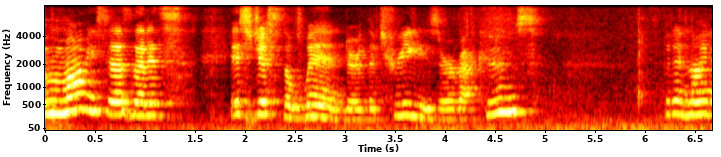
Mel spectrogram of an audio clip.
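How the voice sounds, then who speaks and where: Woman playing a high-pitched, childlike little girl. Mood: anxious, earnest. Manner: childlike, halting, repeats words for emphasis. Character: innocent, chatty, fearful little first-grade girl. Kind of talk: theatrical monologue at a staged reading. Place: indoor room at a live staged reading. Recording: roomy, distant, noisy live stage recording.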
